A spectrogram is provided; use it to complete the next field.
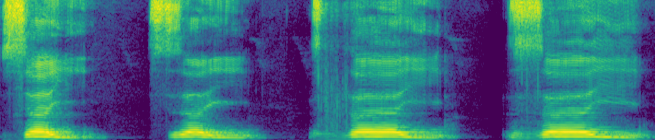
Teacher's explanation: It is pronounced between two incisors, your two incisors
